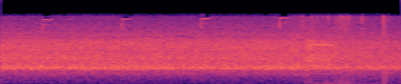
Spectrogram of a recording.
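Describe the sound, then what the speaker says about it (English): Steady broadband roar of a college football stadium crowd on a third-down play, a dense, loud wash of massed voices holding constant and swelling slightly toward the end. "Decibels rising as the crowd gets behind this defense on third down"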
